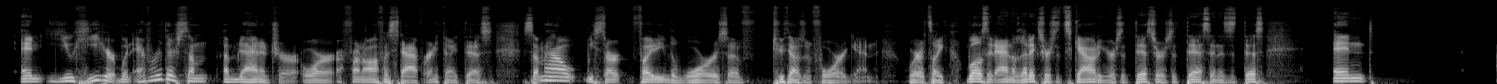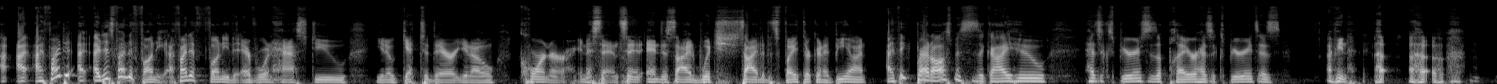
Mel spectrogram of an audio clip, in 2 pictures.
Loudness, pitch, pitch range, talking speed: -21 LUFS, 115 Hz, 100-130 Hz, 220 wpm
